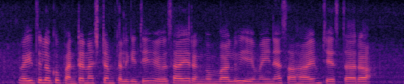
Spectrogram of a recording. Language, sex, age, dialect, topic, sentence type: Telugu, female, 25-30, Central/Coastal, agriculture, question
